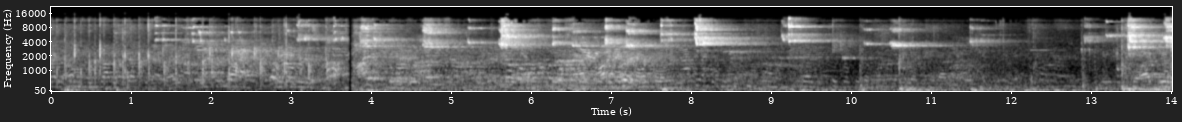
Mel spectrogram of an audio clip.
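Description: Gym crowd chatter with a basketball bouncing on the hardwood floor, and many short high-pitched sounds that come and go throughout.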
